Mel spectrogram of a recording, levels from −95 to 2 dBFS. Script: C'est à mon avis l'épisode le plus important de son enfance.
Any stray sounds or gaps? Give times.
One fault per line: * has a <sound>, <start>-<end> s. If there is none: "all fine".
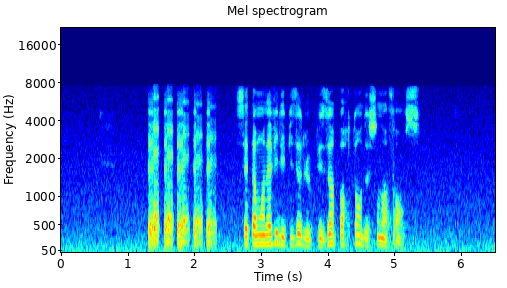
* has a laugh, 1.3-2.3 s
